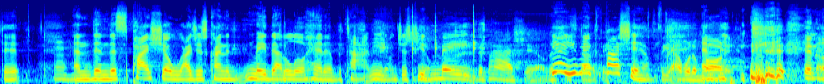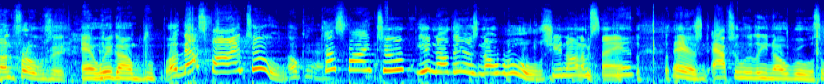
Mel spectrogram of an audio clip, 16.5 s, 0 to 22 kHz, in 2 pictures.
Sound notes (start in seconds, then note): 7.3 chuckling; 14.2 Wendy chuckling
